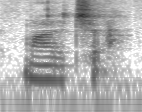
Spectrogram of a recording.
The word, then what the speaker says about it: Monicha: Either that or they pronounce it with the CH becomes like Monica. Cheese. So it's Monica. – Monica. – But I was like, no, it's CH like cholesterol.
